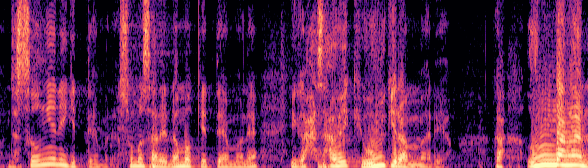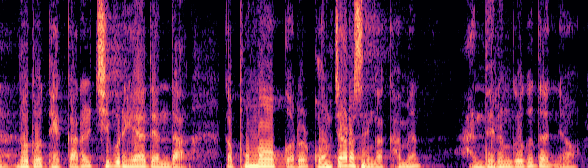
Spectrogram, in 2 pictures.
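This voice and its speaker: A man's voice: a little high, fairly quick. A man giving Buddhist advice in a question-and-answer talk, acting out dialogue with chuckles. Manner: lively, acts out dialogue, chuckles. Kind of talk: sermon-like Q&A advice. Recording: long hall reverb.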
